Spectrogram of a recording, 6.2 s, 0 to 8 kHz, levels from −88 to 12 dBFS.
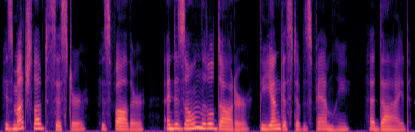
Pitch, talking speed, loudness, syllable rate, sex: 215 Hz, 175 wpm, -20 LUFS, 4.9 syllables/s, female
